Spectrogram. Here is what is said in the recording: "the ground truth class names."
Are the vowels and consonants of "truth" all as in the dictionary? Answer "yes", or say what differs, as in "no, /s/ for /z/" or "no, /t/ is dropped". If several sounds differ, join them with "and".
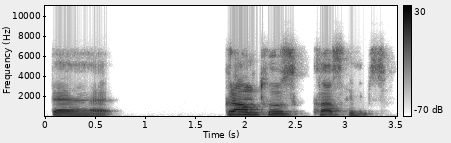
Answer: no, /ɹ/ is dropped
